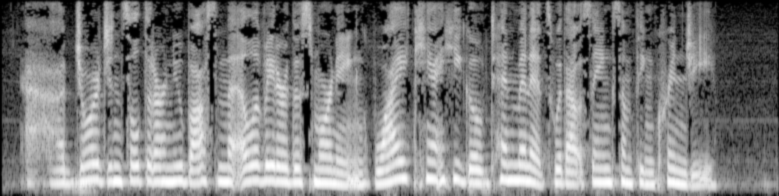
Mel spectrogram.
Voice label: cringy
